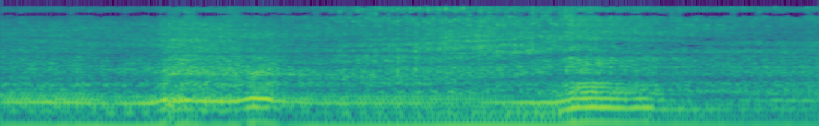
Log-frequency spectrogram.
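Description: A sports car engine revs loudly in short bursts.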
